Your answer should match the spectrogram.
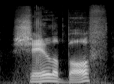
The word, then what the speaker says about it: LaBeouf: Shia LaBeouf? – Because it's Americanized French, and that's just how the actor says it, or, well, all the entertainment stuff about the actor. Shia LaBeouf.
